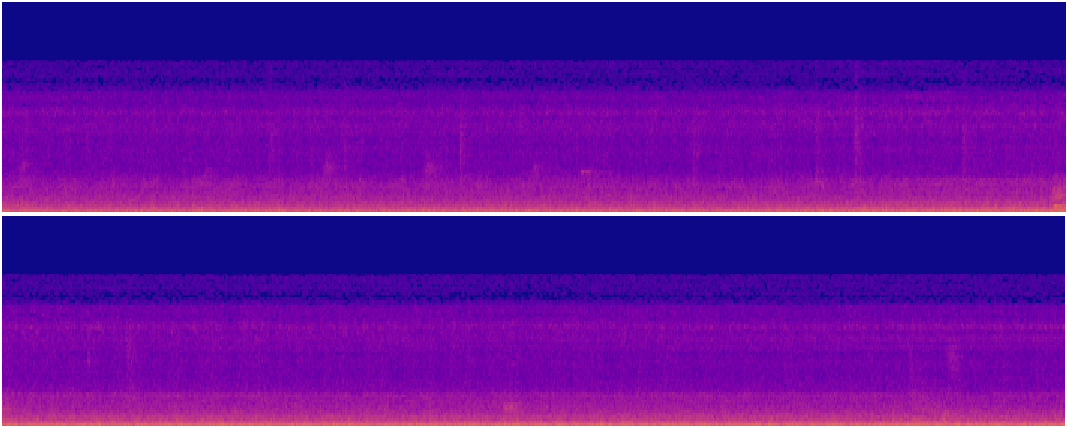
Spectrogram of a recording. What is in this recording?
An air conditioning fan somewhere in a street in barcelona.
fan-noise, street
